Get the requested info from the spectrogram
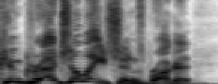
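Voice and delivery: big-voiced sports promo announcer voice. Mocking a station promo congratulating broncos country: imitating a big promo announcer voice. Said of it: "with the big voice being like".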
